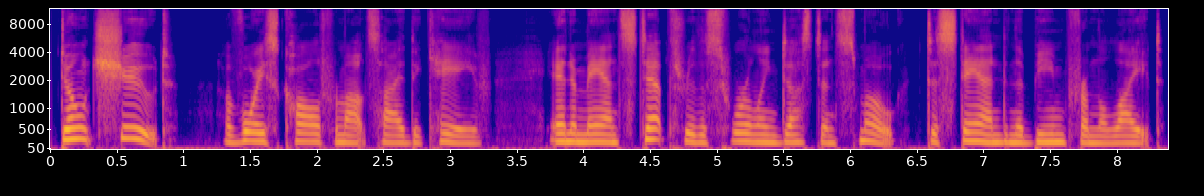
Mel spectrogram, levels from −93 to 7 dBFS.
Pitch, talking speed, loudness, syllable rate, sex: 195 Hz, 195 wpm, -20 LUFS, 4.6 syllables/s, female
